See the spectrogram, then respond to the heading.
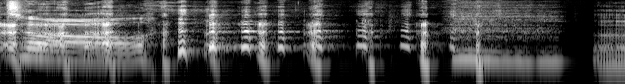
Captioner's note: laughing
